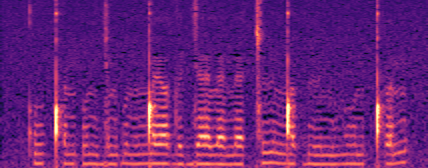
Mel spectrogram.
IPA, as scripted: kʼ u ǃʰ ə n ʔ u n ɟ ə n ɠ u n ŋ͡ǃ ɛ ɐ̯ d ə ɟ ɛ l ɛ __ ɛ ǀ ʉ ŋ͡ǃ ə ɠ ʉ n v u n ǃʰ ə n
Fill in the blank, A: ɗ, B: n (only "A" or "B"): B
